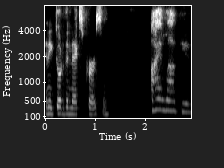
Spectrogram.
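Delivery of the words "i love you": saint-like, beatific, pitched-up manner. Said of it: "like a saint".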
